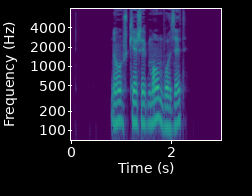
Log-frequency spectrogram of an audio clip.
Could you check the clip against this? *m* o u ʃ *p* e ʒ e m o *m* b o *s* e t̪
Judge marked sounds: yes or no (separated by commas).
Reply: no, no, yes, no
